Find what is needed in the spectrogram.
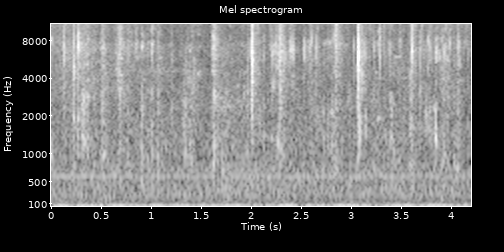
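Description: A person chewing a mouthful of rice wrapped in a butterbur leaf: a run of short, irregular mouth clicks.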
